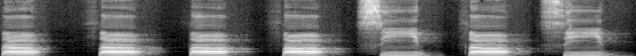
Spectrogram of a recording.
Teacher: سین میں سیٹی آ رہی ہے اور تا میں سیٹی نہیں آئے گی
